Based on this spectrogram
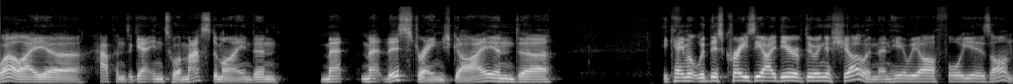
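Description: A man speaks with a British accent at a moderate pace. His medium-pitched voice comes through a very clean recording with a silent background. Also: ordinary pitch variation. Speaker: podcast co-host. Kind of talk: casual chat.

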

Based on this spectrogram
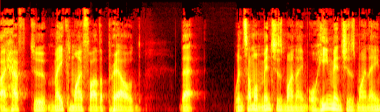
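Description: A man's very deep, low voice in an Australian accent, at a moderate pace with ordinary pitch variation, in a very clean recording with a silent background. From Australia and Lebanon. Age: 30s. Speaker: car preparation worker and community reciter. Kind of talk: casual interview. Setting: studio.

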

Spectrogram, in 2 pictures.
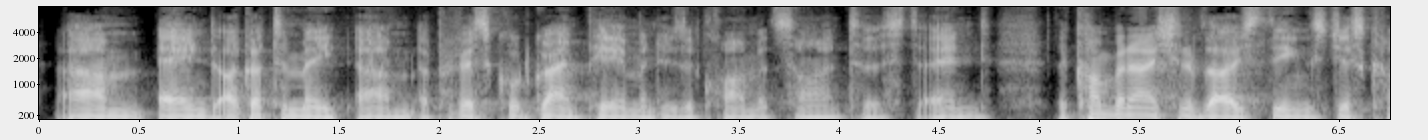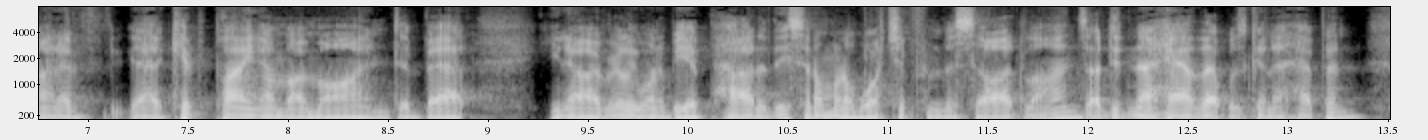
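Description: A man's very deep, low voice with an Australian accent, very fast in pace, with fairly even intonation. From Melbourne, Australia. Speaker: public sector chief executive. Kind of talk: interview. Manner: halting.

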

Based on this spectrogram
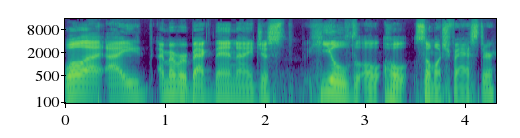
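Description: A man talks at a fairly quick pace in a normal speaking voice with ordinary pitch variation. The sound is dry and close, without echo. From New York City, Staten Island. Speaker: comedian. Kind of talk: casual chat.

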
